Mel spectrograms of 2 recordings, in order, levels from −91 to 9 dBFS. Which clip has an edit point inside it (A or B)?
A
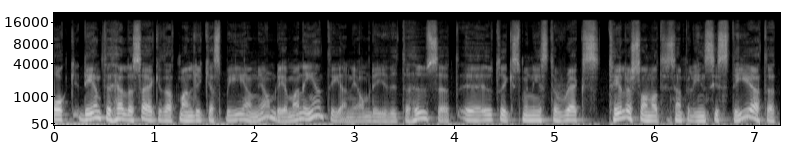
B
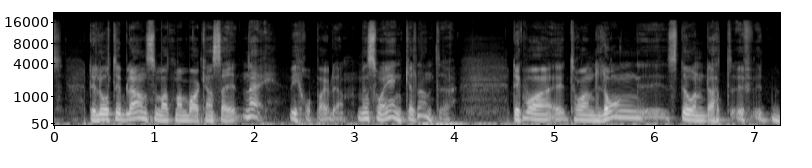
B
